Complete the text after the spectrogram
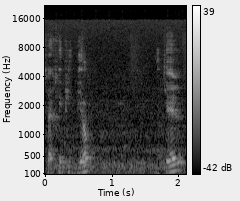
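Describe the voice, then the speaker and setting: A man's voice: mid-range voice, takes it slowly. A man with a slight cold chatting casually through a product review vlog, hesitant and friendly, often stopping to address his viewers. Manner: chatty, hesitant, says "les amis" and "hop" often. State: stuffy with a cold, coughing. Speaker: vape liquid reviewer. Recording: echoey room, distant mic, noisy.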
